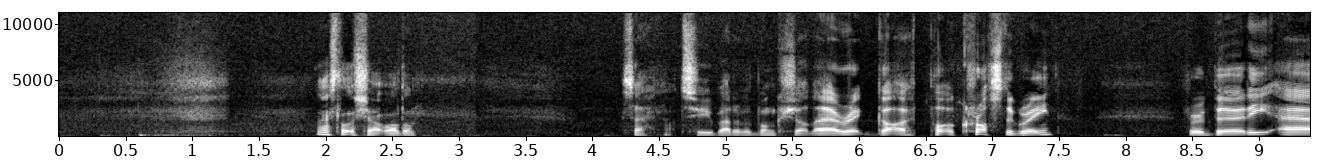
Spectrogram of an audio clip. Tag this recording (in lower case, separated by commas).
speech, outside, urban or man-made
